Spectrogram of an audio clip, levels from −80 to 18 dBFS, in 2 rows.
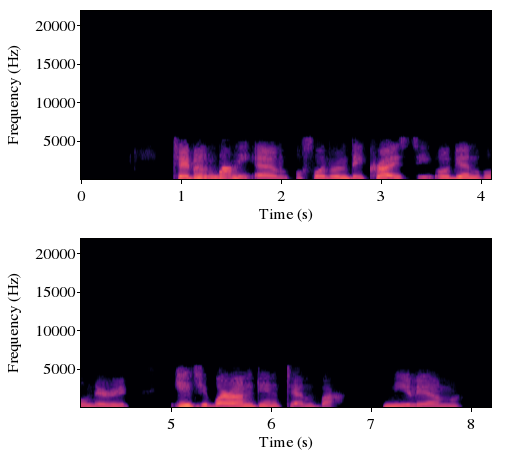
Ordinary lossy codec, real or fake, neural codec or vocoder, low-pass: none; fake; codec, 16 kHz, 0.5 kbps, X-Codec, HuBERT features, trained on general audio; 5.4 kHz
